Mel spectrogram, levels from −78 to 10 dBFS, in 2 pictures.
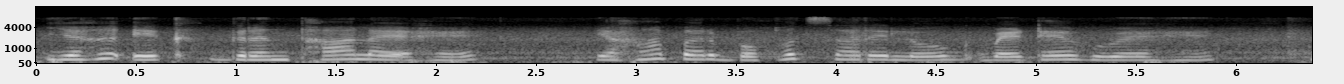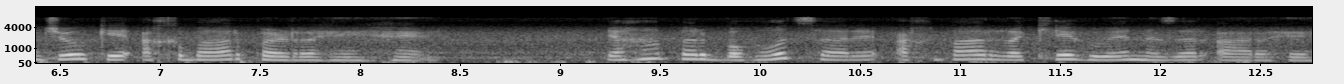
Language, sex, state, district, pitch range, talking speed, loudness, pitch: Hindi, female, Maharashtra, Nagpur, 220-270 Hz, 130 wpm, -18 LUFS, 245 Hz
